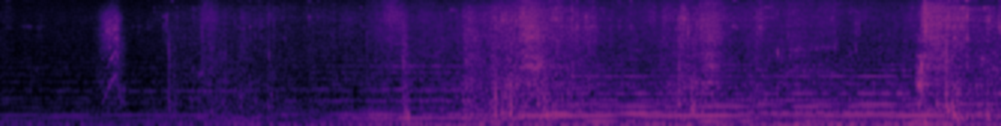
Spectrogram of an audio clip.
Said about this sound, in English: Dick unzips his leather biker jacket and stuffs his costume inside it.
